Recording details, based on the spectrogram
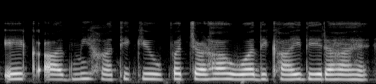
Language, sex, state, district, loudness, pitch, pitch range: Hindi, female, Jharkhand, Ranchi, -14 LUFS, 240 Hz, 230-250 Hz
